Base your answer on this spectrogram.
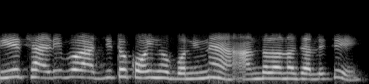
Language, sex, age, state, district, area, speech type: Odia, female, 30-45, Odisha, Boudh, rural, conversation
